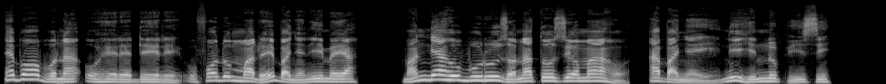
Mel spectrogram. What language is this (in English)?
Igbo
